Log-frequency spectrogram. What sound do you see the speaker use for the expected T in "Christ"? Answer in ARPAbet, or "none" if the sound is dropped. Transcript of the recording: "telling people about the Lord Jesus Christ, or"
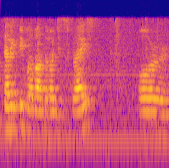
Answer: T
